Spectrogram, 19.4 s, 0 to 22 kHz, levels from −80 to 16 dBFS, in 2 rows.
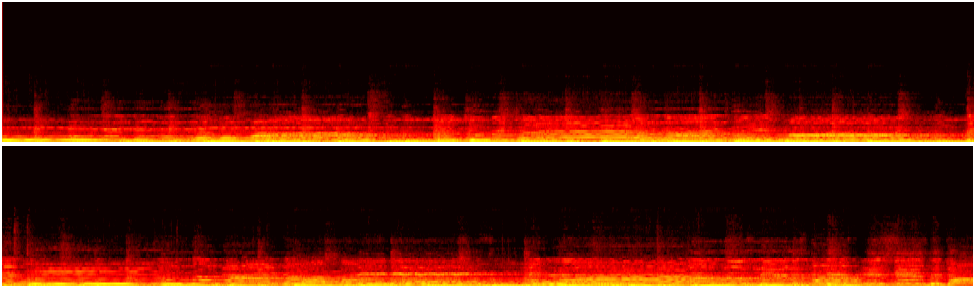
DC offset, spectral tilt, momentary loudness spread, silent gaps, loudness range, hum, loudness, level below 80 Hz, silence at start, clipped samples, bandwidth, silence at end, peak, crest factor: under 0.1%; -10 dB/octave; 4 LU; none; 1 LU; none; -16 LUFS; -42 dBFS; 0 s; under 0.1%; 4.7 kHz; 0 s; -2 dBFS; 14 dB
